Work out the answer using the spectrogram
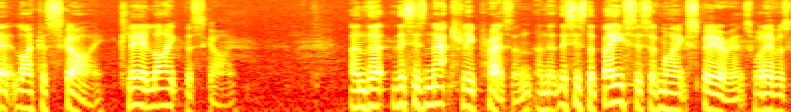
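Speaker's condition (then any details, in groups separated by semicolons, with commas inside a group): No condition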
